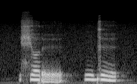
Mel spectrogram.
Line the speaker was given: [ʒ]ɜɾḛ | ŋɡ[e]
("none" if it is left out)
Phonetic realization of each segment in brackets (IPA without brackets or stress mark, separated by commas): ɕ, e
